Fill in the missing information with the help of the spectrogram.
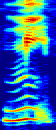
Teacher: می میں جو زیر ہے اس کو باریک آواز کے ساتھ می پڑھنا ہے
